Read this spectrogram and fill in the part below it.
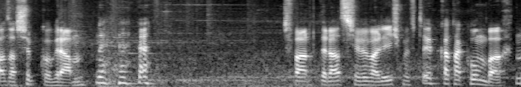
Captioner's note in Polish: śmiech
